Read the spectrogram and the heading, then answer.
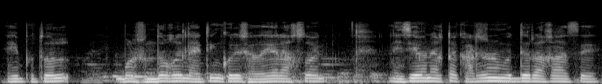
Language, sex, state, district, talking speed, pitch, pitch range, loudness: Bengali, male, Assam, Hailakandi, 160 wpm, 140 Hz, 130-145 Hz, -15 LUFS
